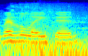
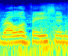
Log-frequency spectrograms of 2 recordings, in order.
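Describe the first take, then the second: First: The v sound comes before the l sound. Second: The l sound comes before the v sound. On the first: The speaker calls it right. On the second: The speaker calls it wrong.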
